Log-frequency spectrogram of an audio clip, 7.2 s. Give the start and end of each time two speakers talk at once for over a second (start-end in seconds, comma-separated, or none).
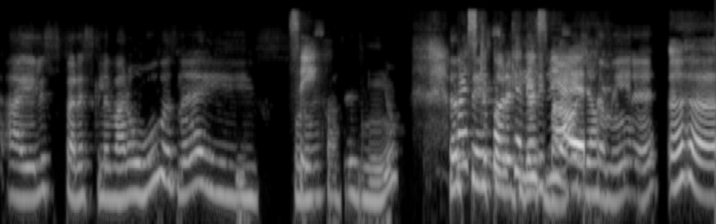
4.6-6.0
